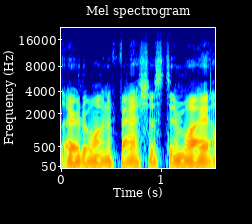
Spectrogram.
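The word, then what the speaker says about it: Erdoğan: And when we weren't sure how to pronounce it, and our video producer ninja Casey said, "Oh, Erdogan, fascist."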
